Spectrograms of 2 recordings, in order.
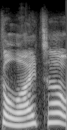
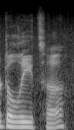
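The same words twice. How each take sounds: First: Delita with "lie" in the middle; Delita, middle vowel rhyming with eye; long-i pronunciation. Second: Delita with "lee" in the middle; Delita, middle vowel rhyming with see; long-ee pronunciation. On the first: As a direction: say Delita as duh-LIE-tuh. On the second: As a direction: say Delita as duh-LEE-tuh. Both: Shown as a demonstration. Asks which pronunciation is right.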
